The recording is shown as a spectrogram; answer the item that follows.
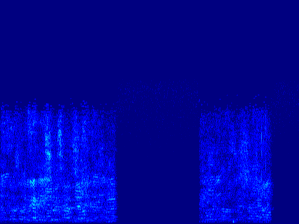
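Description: Many people chattering at once in a large meeting hall. The sound cuts out abruptly just under two seconds in and comes back about a second later.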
